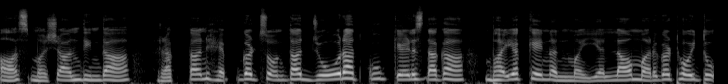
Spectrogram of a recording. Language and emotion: Kannada, fearful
